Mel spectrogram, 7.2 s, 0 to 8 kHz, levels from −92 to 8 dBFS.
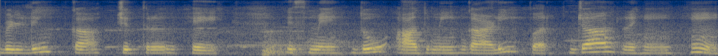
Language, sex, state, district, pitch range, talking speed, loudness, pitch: Hindi, female, Madhya Pradesh, Dhar, 170-215 Hz, 100 wpm, -19 LUFS, 180 Hz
